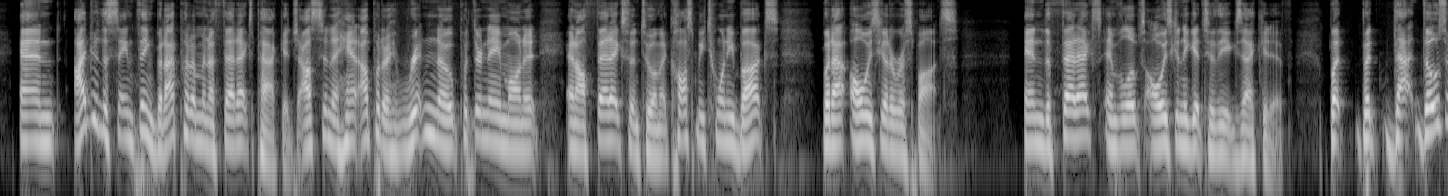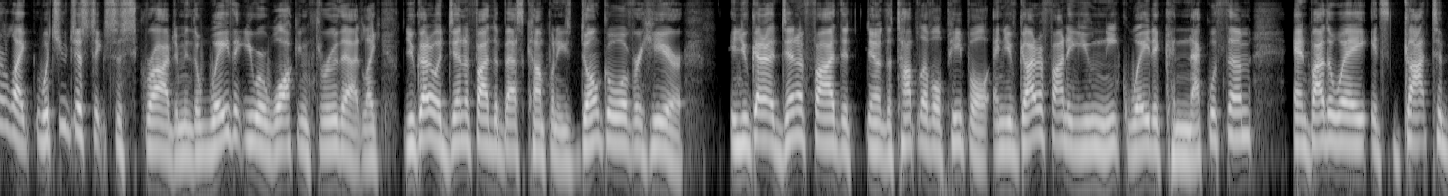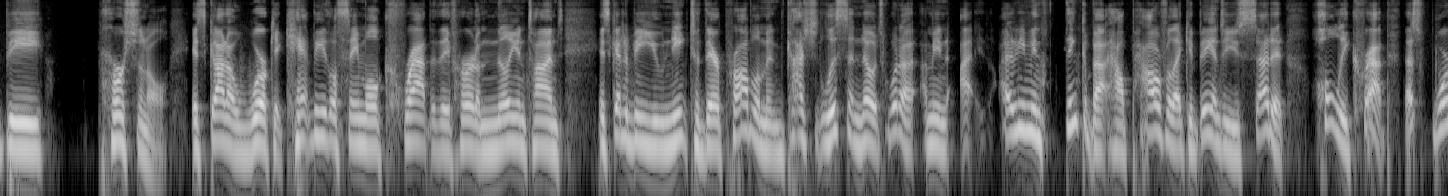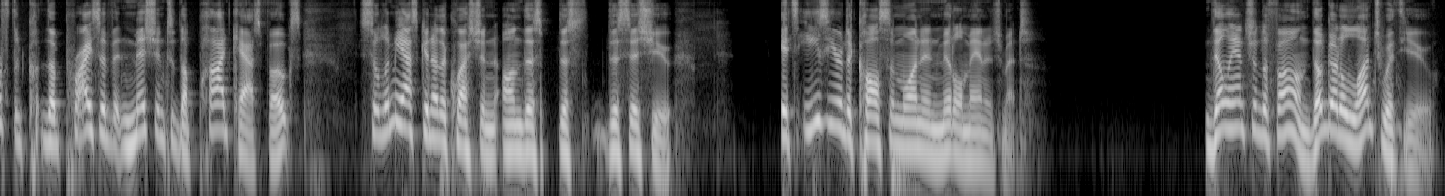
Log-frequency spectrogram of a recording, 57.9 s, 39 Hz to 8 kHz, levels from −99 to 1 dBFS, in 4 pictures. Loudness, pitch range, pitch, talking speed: -25 LUFS, 135-180 Hz, 160 Hz, 220 wpm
